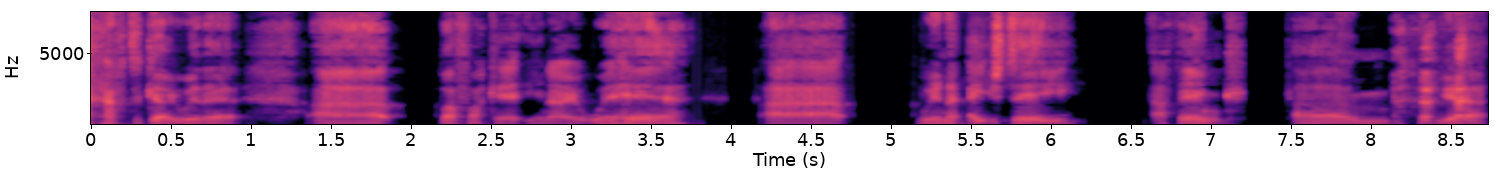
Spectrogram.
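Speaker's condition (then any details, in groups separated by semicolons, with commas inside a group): No condition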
